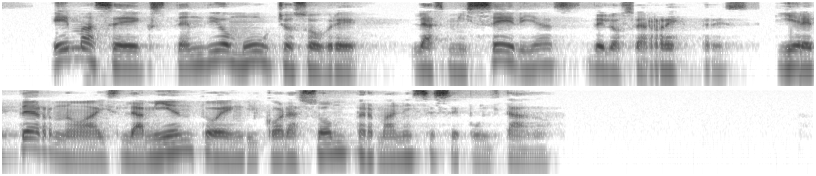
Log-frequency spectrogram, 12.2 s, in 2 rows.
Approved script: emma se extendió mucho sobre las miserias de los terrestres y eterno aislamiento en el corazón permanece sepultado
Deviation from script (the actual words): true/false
false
